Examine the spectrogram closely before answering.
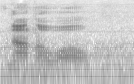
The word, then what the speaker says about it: Ngunnawal: Usually just pronounced Ngunnawal. But yeah, where you get this sound cluster does not occur in English, or often quite specifically does not occur at the start of words.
